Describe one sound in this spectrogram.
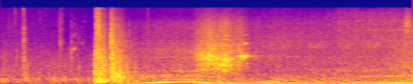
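A vehicle engine starts and rumbles as it pulls away.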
